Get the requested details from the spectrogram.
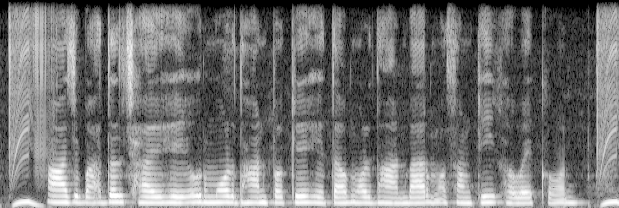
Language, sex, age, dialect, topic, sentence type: Chhattisgarhi, female, 18-24, Northern/Bhandar, agriculture, question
